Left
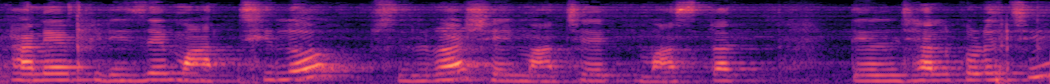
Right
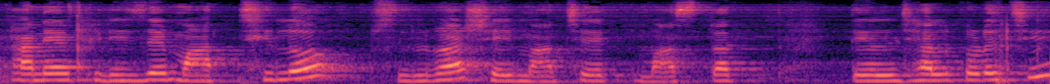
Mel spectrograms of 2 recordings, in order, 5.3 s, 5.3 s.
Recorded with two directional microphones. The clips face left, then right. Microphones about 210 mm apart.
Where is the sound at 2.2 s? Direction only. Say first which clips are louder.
Right 2 dB; 30° right (ahead or behind).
